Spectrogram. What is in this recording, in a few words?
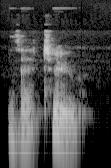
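"thereto", British; pronunciations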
